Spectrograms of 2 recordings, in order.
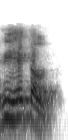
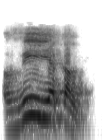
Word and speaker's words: vehicle: Here we have H. We do not pronounce it. We do not say vehicle. We say vehicle. Y sound. Vehicle.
